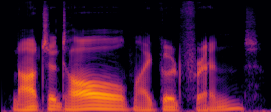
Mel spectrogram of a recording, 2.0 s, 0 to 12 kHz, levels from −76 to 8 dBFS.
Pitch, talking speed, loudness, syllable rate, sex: 90 Hz, 175 wpm, -16 LUFS, 3.4 syllables/s, male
